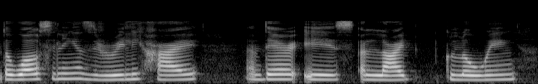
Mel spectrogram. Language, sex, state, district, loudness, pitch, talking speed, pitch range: English, female, Nagaland, Dimapur, -17 LUFS, 225 Hz, 135 wpm, 215-235 Hz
